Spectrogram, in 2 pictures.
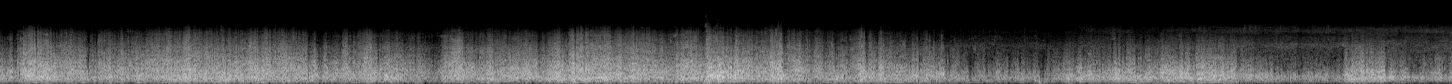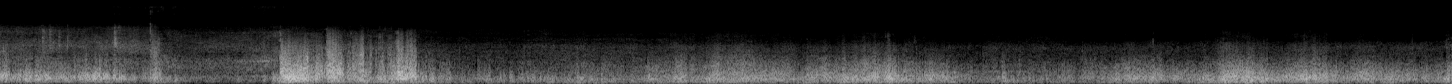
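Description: Wind blows hard, buffeting outdoors.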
